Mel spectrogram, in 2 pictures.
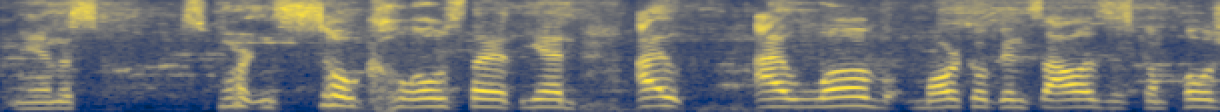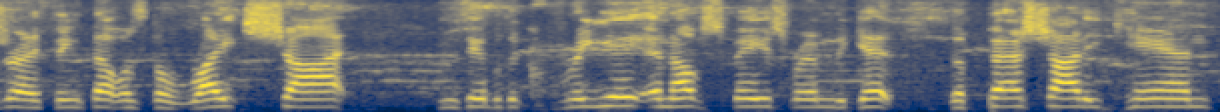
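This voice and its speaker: A man with a notably high voice works as color commentator at a basketball game. He analyzes play in a conversational way with plenty of filler phrases. Some music sounds behind him in the gym. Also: little pitch movement, normal speed, low-quality recording. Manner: conversational, frequent "you know". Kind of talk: live basketball radio analysis. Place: loud high school gym fieldhouse. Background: thumping music.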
